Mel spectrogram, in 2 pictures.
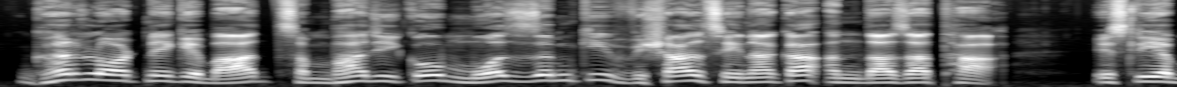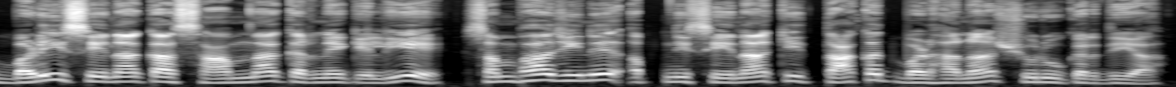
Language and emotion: Hindi, neutral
